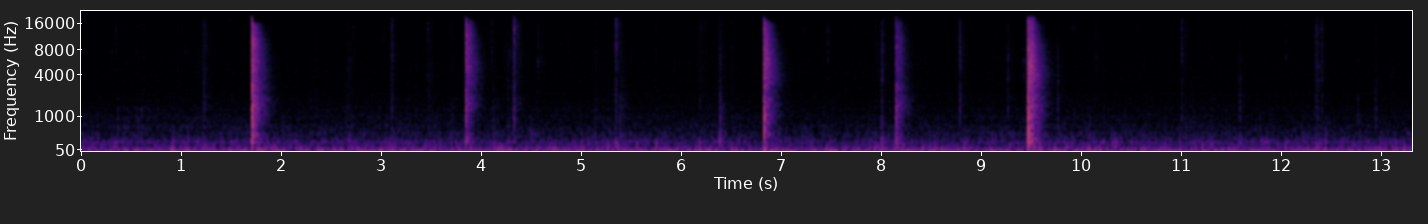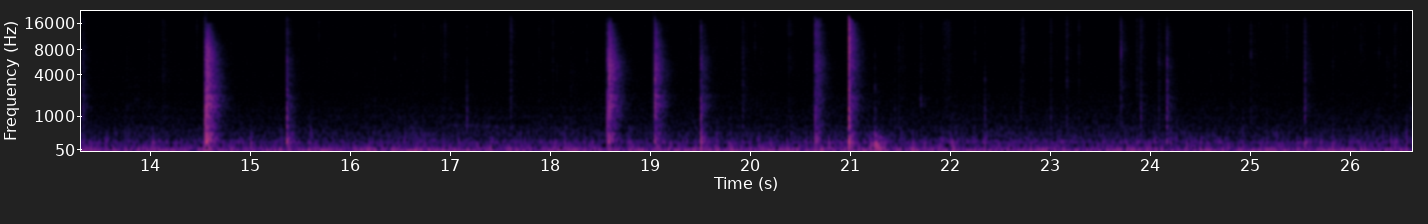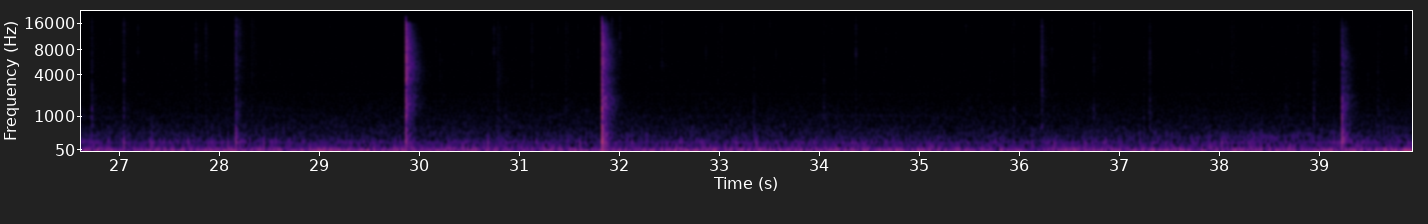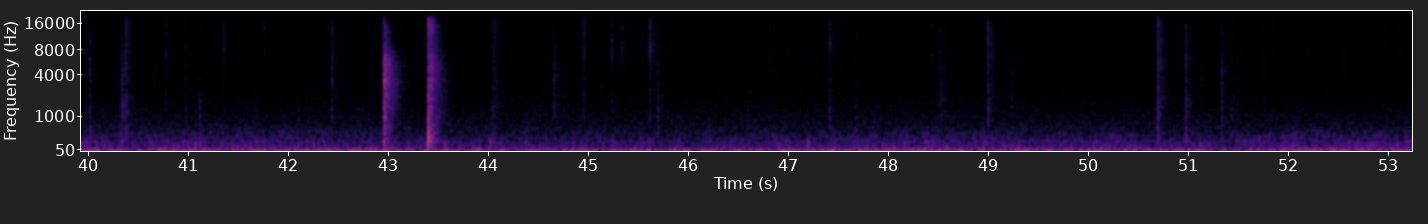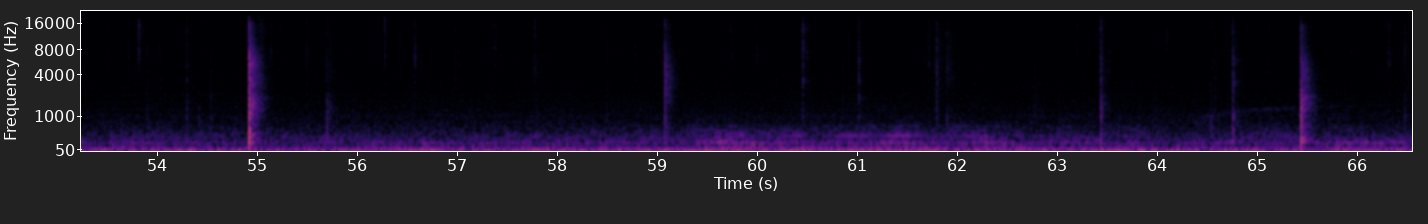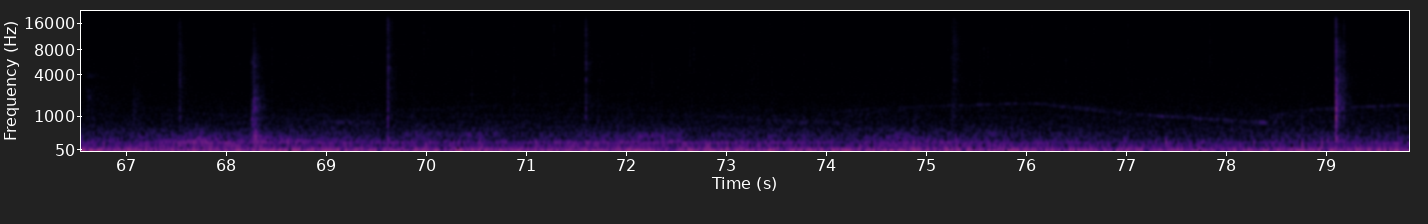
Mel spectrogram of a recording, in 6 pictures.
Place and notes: My Dining Room, Reading, UK - lighting a fire
The first time a fire has been lit in the dining room for a few years; it was a bit smoky but very nice to see flames in the grate and to feel briefly connected to the old soundscape of this house - the pre-central-heating soundscape. Mixed with 2015 police sirens.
